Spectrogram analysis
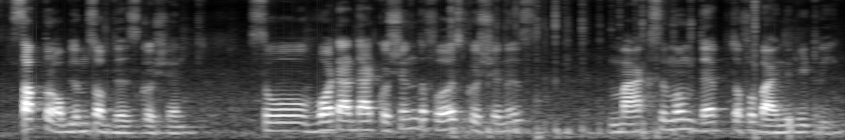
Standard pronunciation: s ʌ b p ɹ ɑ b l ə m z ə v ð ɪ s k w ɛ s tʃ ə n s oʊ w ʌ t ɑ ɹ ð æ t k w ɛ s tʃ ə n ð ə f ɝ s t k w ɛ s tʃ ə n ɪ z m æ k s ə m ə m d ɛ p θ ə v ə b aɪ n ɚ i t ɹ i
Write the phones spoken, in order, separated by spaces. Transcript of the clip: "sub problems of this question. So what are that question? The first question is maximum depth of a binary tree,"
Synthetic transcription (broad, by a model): s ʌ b p ɹ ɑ b l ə m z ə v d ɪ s k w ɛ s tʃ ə n s oʊ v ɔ t ɑ ɹ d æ t k w ɛ s tʃ ə n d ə f ɝ s t k w ɛ s tʃ ə n ɪ z m æ k s ə m ə m d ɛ p t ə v ə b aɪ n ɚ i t ɹ i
